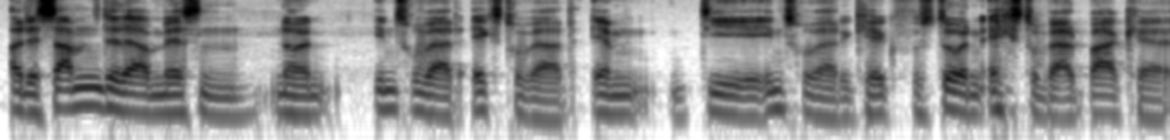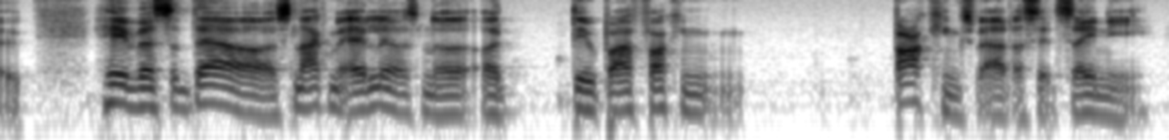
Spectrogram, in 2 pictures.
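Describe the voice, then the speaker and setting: Young male co-host, lowish voice, dry quips. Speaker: podcast co-host. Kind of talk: casual chat.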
